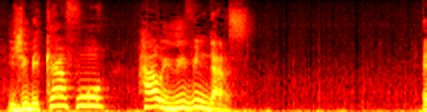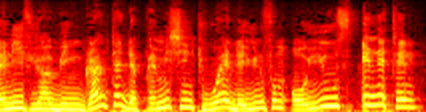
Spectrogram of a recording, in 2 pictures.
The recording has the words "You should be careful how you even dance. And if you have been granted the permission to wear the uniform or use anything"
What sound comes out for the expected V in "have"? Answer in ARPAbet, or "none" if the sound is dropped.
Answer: V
